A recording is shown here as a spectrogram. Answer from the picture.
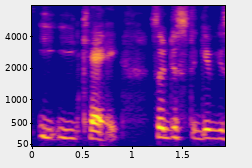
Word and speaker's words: Ik: tradition that you're following it's ik is how you spell it and how you can pronounce it as e k so just to give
